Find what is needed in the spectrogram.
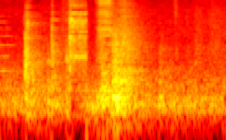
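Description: A handful of quick knocks and clinks of kitchen utensils against pans.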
